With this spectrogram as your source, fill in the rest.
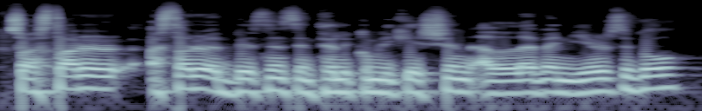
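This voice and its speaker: In a fast, steady, mid-range voice with a dark tone, a Montreal, Canada, entrepreneur tells his story as a podcast guest. The interview is casual, and his talk is chatty and looping, with words repeated.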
